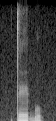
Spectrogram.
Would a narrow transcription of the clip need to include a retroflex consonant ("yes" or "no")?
no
